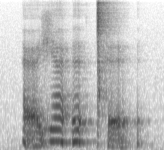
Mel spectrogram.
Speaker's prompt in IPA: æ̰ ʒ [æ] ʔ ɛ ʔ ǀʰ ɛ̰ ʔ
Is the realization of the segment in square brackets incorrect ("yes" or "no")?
no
